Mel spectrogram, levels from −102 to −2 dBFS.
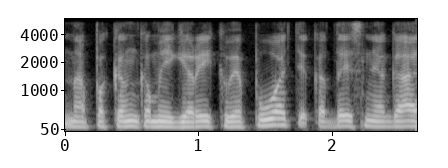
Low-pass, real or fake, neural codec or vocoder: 5.4 kHz; real; none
